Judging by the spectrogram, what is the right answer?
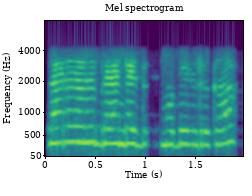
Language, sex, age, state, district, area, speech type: Tamil, female, 18-30, Tamil Nadu, Thanjavur, rural, conversation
